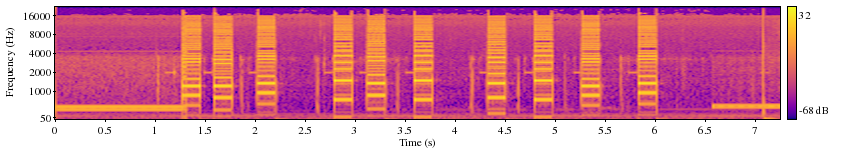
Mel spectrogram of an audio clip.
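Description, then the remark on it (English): A steady dial tone gives way to a quick run of about ten touch-tone dialing beeps in an uneven rhythm, then a brief tone resumes, as a radio host dials out to the next contestant of an on-air cookie giveaway game. No voices. “Oh boy, are the phones... Okay, there's the phones. Here we go.”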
